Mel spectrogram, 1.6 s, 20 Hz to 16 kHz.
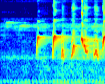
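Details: Cream-vented bulbul, 18 June 2021, doubled song style: a short high whistled lead-in, then a fast jumble of warbling chirps stepping up and down in pitch.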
